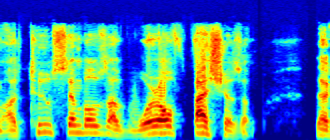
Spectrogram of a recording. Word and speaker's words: fasces: It's a fascist. It's almost spelled like fascist, but it's actually that pole. It's the fasci.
